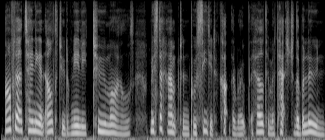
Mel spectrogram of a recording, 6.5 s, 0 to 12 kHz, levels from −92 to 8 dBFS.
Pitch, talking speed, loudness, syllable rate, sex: 185 Hz, 205 wpm, -20 LUFS, 6.1 syllables/s, female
